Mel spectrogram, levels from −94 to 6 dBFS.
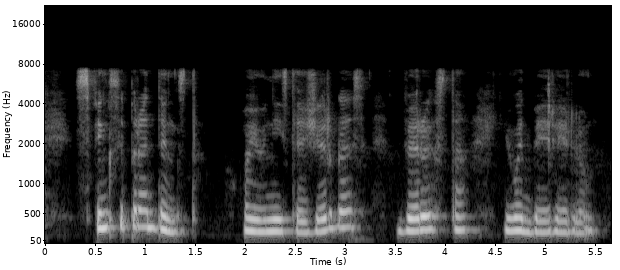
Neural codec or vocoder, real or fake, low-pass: none; real; 7.2 kHz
